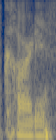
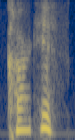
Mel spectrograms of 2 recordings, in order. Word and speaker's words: Cardiff: It's spelled C-A-R as in car, D as in dog, I as in island, F-F as in Frank, like Cardiff, Wales, if you're familiar with England and all.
